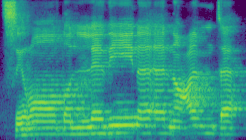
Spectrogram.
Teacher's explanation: Sirat karena rohnya tafkhim, jadi agak kesulitan membaca sin maka dibaca sad.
